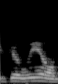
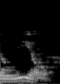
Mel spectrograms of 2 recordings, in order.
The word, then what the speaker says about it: Galil: yeah that's another thing guys fun fact it's pronounced Famas not fam and the it's the Galil not the G you can even call it the Galil I won't hold you against it for that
